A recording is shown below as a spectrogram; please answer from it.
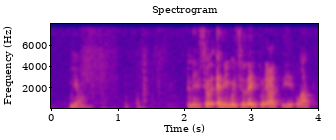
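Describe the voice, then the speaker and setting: A woman with an American accent talks at a fairly quick pace with fairly even intonation over noticeable background noise. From New York City. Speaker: anarchist interviewee. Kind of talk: oral history interview. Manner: halting.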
